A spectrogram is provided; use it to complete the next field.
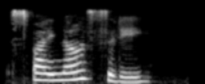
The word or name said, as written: spinosity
